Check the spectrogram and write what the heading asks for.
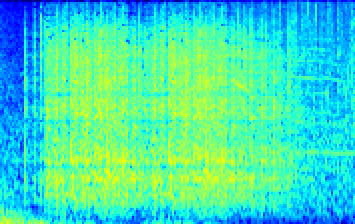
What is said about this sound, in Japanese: え？花火上がった？あ、ちょっと見てなかった。瞬間が見たかったのにって…近くで見るとやっぱりすごいね。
